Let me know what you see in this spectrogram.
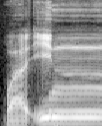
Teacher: Ini hukumnya adalah gunnah musyaddadah. Dibaca dengung 2 hingga 3 harokat.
